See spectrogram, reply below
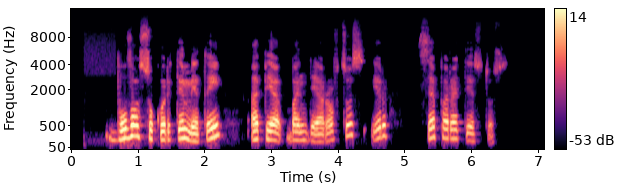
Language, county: Lithuanian, Vilnius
